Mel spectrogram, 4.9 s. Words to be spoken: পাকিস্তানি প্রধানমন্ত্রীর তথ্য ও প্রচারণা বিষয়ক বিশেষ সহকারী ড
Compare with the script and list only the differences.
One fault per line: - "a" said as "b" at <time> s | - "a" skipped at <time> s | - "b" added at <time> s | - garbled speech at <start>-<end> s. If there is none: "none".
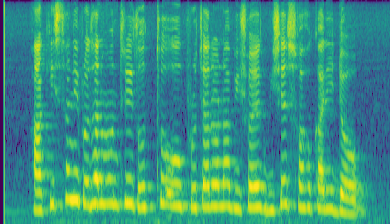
none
